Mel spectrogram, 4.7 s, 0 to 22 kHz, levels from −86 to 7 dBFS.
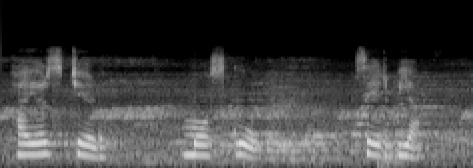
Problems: constant background noise, continuous background conversations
